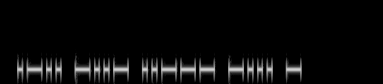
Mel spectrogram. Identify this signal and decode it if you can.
Morse code, heard as a keyed tone, about 25 wpm, 700 Hz. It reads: LX2BT
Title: DXCC-100 Call Signs - 5 Characters - Repeated 2x - 25wpm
